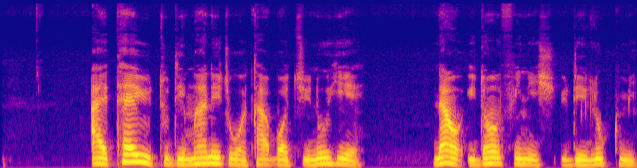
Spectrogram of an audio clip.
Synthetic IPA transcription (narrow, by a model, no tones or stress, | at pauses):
aɪtʰɛljutudemaned͡ʒwɔtʰabɔtʰjunoɦiɛ | naʊidɔ̃nfĩniʃjudelukmĩ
